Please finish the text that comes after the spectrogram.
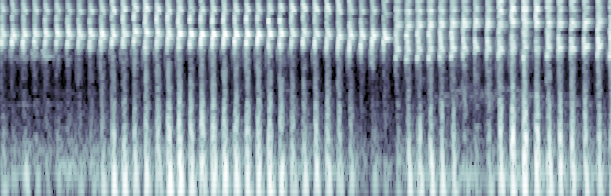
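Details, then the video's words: Lovebird in strong voice delivering a long ngekek call toward a rival, used as a lure for other lovebirds: a fast, regular, rattling series of high chattering notes, roughly three per second, unbroken throughout. "Suara LOVEBIRD GACOR, NGETIK Lanjut NGEKEK PANJANG Memanggil LAWAN"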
